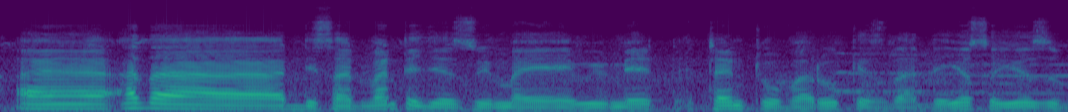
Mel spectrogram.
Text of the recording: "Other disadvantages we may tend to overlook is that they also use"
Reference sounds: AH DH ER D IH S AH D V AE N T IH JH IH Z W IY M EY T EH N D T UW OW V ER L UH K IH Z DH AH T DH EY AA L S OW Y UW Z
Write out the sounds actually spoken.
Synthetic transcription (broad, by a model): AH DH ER D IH S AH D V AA N T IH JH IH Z W IY M EY T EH N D T UW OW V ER UW K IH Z DH AH T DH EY AA L S OW Y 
